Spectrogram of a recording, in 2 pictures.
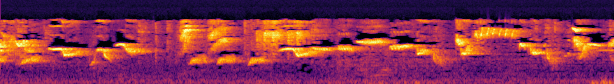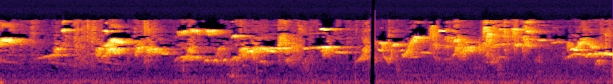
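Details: Kept white-rumped shama singing varied phrases with a constantly shifting voice: a dense stream of short whistles, slurred notes and chattery bits, jumping between high and mid pitches without a break.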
